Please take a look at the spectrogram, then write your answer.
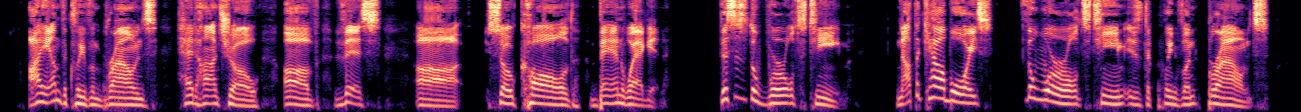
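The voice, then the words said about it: Jim Rome impression. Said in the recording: “tried to do a Jim Rome impersonation, so excuse me for the terribleness of it ... That's not bad, man. ... A lot better than I thought it was going to be.”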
